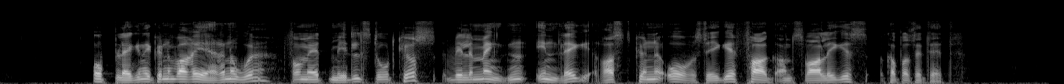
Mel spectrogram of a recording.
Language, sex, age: Norwegian, male, 57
